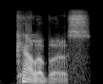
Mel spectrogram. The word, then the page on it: calaboose: British English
